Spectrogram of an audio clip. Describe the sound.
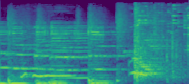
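Porcelain dishes shatter while a table is being set, a sharp crash and bright clattering burst arriving partway through over steady background music.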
